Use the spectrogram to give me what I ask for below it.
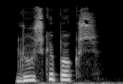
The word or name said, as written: LUSKEBUKS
